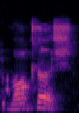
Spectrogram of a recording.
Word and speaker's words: Montkush: But then, when you first told me, about Montkush, am I saying it right? Yeah, Montkush.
